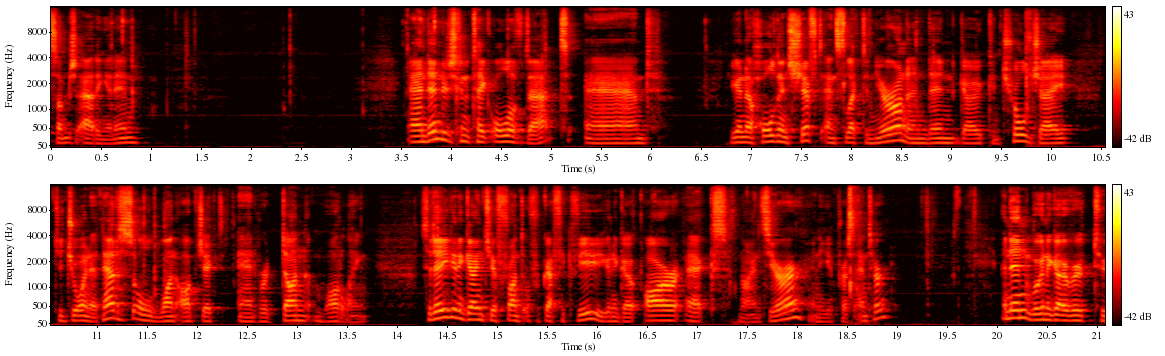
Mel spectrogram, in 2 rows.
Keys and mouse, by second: 0.4 z, 3.5 z, 4.1-7.4 drag, 4.1-7.4 middle drag, 9.8 ctrl+j, 10.1-11.2 drag, 10.6 g, 11.2-21.0 middle drag, 11.3 z, 13.6 KP_1, 16.4 r.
